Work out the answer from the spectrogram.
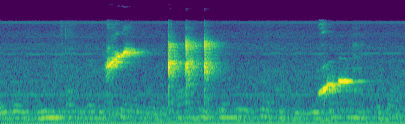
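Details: Pet African grey parrot in a small room, agitated once its owner leaves for the bathroom; a rising whistle, then three quick sharp clicks or chatter notes, then another upward-gliding whistle, over a steady low household hum.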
